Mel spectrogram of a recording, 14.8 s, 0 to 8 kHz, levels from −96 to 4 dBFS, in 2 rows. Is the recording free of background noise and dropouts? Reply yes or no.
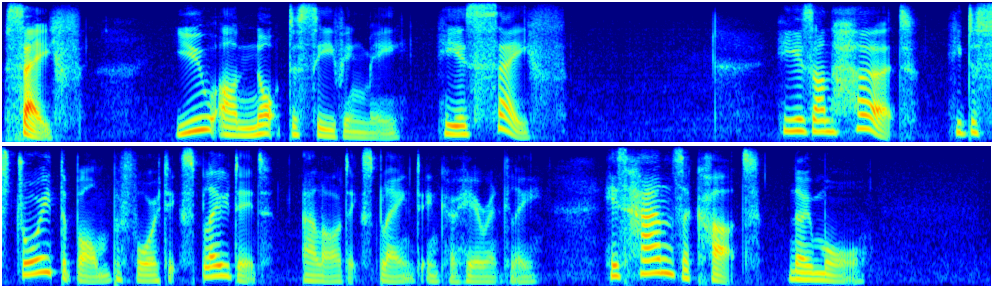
yes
